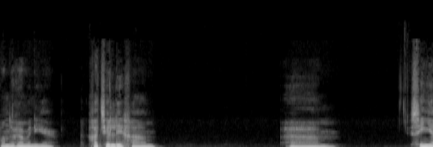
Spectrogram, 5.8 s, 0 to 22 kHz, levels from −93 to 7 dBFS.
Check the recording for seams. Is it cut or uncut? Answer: cut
